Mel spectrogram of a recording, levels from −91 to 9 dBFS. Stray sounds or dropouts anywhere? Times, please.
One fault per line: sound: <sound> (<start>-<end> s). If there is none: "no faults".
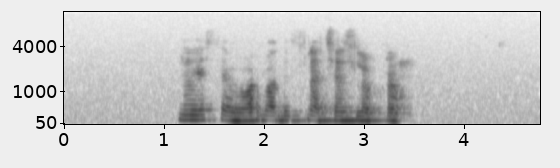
no faults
